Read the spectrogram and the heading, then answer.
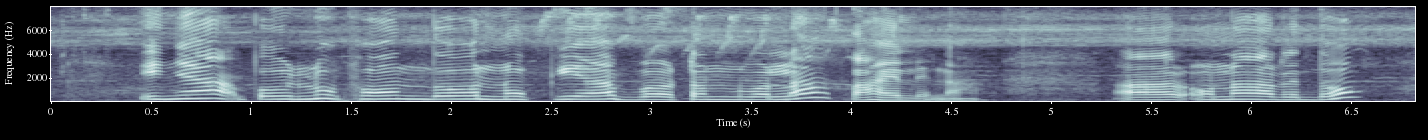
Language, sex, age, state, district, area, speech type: Santali, female, 45-60, Jharkhand, Seraikela Kharsawan, rural, spontaneous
